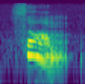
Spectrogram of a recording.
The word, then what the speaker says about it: thumb: He put in his thumb, thumb 大拇指，这里需要注意一下，字母 b 是不发音的。 thumb, plum, plum 李子，thumb, plum。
